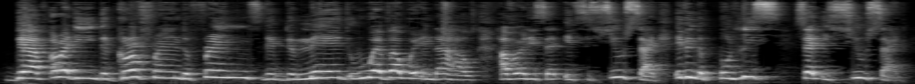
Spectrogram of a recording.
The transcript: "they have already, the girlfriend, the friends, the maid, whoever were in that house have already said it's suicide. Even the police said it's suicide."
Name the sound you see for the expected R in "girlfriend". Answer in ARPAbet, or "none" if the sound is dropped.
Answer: R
